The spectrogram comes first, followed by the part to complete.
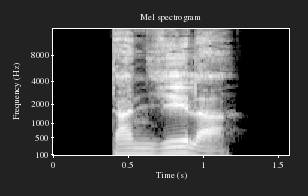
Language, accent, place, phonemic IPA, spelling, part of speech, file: German, Germany, Berlin, /ˈdaːnjeːlɐ/, Daniela, proper noun, De-Daniela.ogg
- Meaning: a female given name, masculine equivalent Daniel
